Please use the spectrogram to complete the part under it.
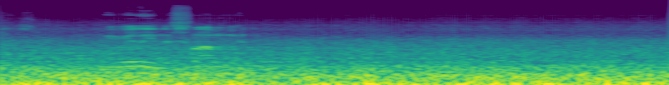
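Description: A car engine hums steadily with low road rumble inside the car.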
